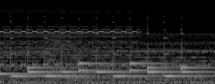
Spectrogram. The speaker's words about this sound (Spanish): Volví a poner el teléfono en su sitio y seguí el sonido del teléfono asomando la cabeza en unas cuantas habitaciones diferentes antes de encontrarlo en el despacho.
